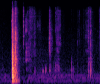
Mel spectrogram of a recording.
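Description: A single sharp knock about a quarter second in, then faint paper rustling and small scattered clicks as glued cardstock is folded and pressed down by hand.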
